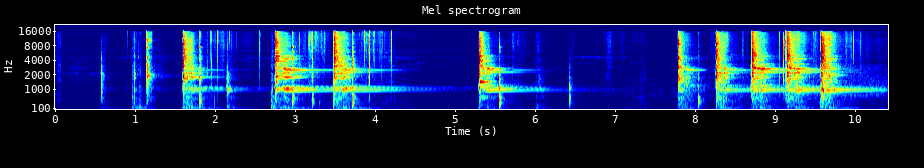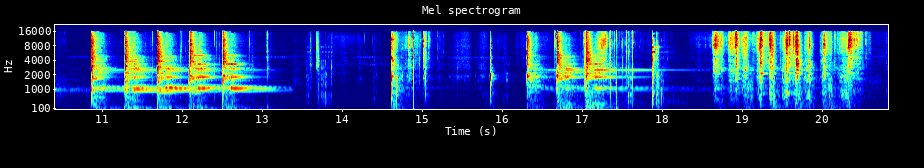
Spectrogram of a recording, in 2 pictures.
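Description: Hammer blows driving a rag-wrapped wooden block against a 2016 Dodge Charger Hellcat's stock exhaust tip to loosen it on the pipe, each hit leaving the metal tip clanging and ringing. The blows come in bursts of several quick strikes with short pauses between, the fastest run near the end.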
